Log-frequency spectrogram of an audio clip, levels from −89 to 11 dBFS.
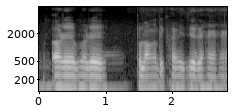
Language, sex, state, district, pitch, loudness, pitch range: Hindi, male, Bihar, Patna, 120 Hz, -18 LUFS, 120-125 Hz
